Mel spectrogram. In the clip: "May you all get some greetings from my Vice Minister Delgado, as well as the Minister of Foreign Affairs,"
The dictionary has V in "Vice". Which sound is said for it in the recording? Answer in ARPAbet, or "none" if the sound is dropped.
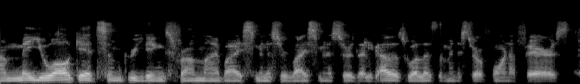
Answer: V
